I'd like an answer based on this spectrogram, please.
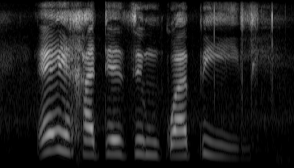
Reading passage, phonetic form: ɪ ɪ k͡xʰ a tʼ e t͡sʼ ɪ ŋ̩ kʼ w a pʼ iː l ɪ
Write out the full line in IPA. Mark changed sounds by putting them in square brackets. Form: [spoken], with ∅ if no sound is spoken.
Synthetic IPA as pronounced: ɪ ɪ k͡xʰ a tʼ e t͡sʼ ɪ ŋ̩ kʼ w a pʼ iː l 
